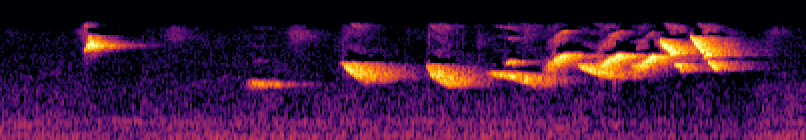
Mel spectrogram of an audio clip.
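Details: Double-collared seedeater singing: a high whistled note, a lower short whistle, then slurred descending notes and a fast rising jumble of high chirps over about five seconds in a quiet room.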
